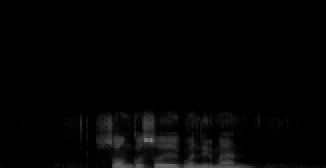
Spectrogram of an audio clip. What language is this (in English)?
Nepali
